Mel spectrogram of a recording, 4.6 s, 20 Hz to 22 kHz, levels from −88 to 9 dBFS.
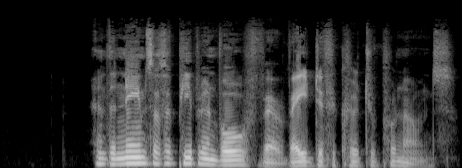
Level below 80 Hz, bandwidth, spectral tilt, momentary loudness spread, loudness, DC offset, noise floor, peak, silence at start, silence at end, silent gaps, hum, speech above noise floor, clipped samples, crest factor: -46 dBFS; 12.5 kHz; -6 dB/octave; 15 LU; -17 LUFS; under 0.1%; -79 dBFS; 0 dBFS; 0.95 s; 0.15 s; none; none; 62 dB; under 0.1%; 18 dB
